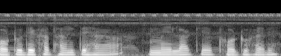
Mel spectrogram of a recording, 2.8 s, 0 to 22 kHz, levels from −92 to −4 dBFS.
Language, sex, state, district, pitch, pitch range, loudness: Chhattisgarhi, male, Chhattisgarh, Rajnandgaon, 135 Hz, 130-145 Hz, -18 LUFS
